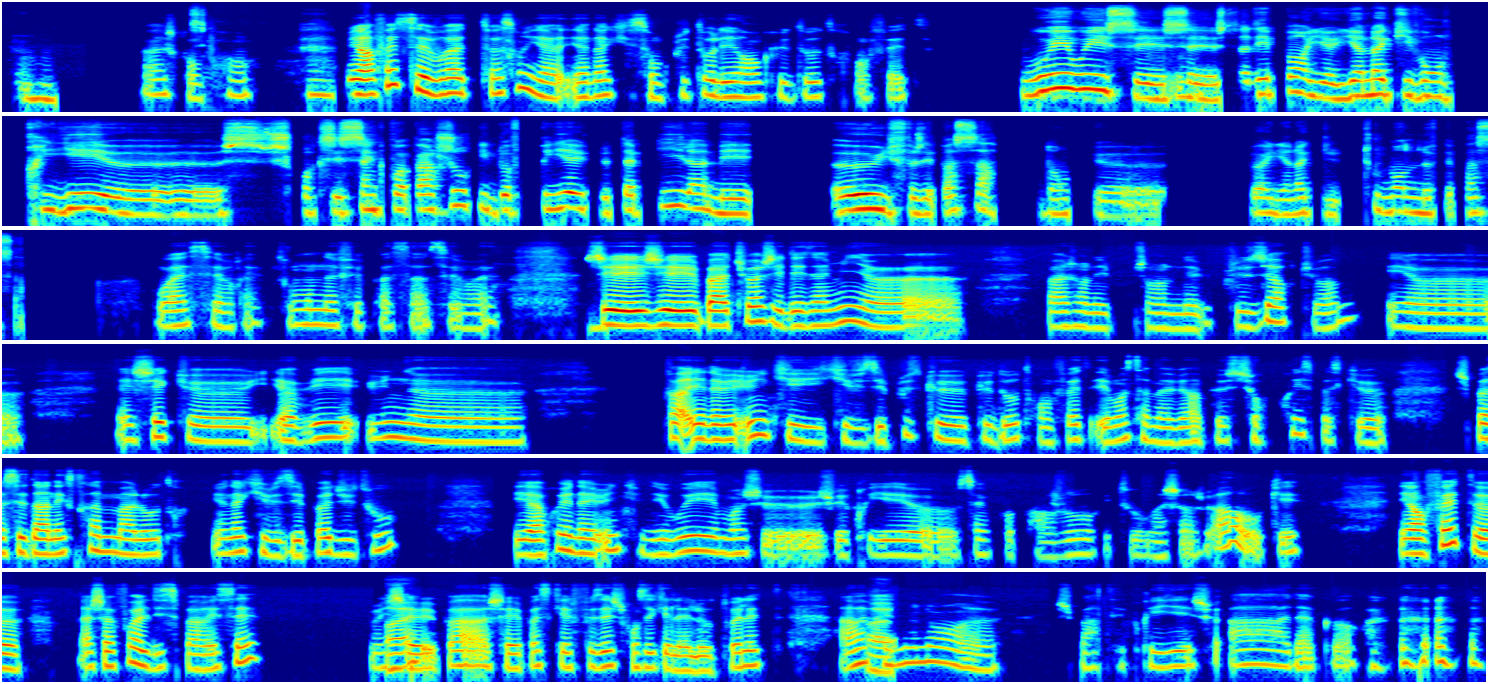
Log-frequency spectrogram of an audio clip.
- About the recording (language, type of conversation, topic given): French, unstructured, Quel plat te rend toujours heureux quand tu le manges ?
- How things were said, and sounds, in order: other background noise; other noise; distorted speech; laugh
